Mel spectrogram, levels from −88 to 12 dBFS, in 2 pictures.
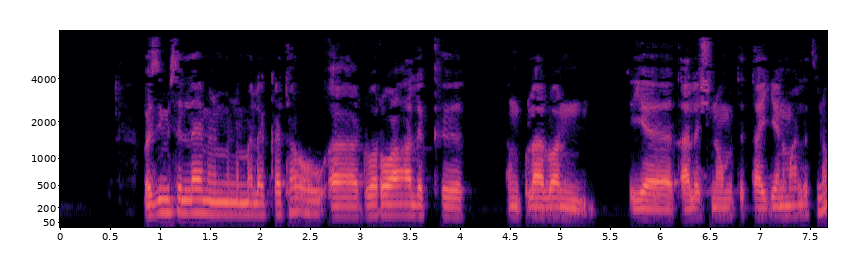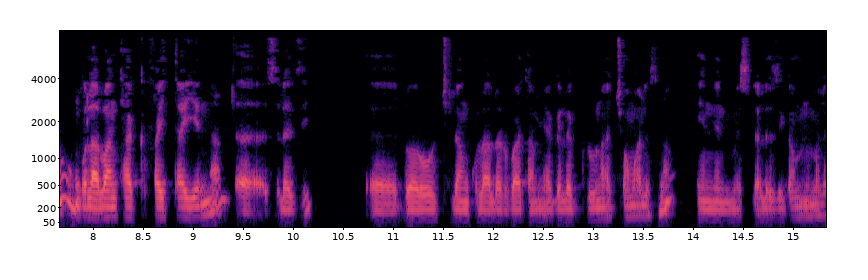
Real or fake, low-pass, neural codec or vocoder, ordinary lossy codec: real; 7.2 kHz; none; MP3, 32 kbps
